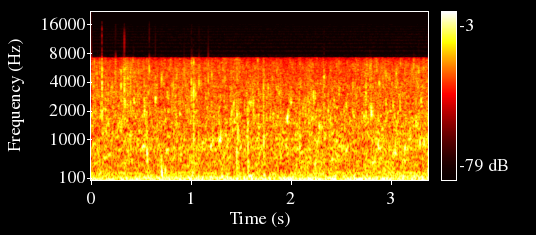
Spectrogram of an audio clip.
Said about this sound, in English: And you can just listen to the creek all day. I like it a lot.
